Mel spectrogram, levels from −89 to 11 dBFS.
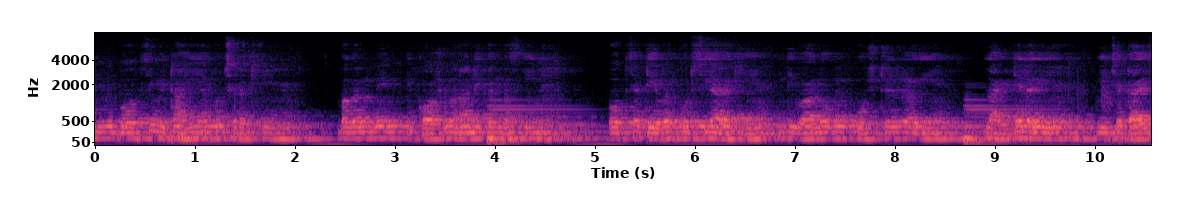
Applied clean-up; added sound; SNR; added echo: none; Bowed string instrument; 13 dB; reverberation time 1.3 s.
